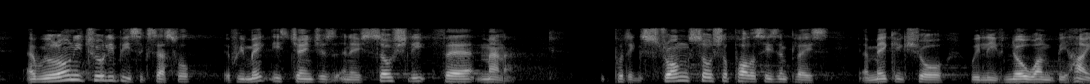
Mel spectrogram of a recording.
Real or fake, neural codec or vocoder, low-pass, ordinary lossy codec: real; none; 5.4 kHz; none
